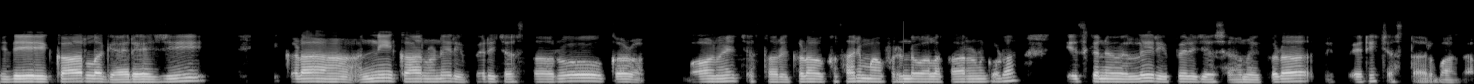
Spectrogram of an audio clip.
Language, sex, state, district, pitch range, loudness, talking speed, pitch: Telugu, male, Andhra Pradesh, Anantapur, 120-140 Hz, -17 LUFS, 110 wpm, 130 Hz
